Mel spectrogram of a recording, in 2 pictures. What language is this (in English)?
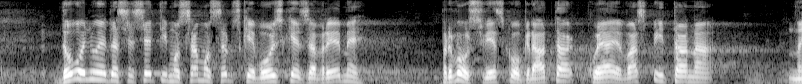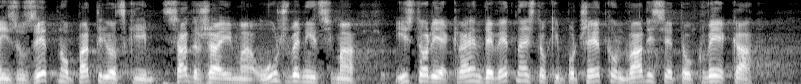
Serbian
